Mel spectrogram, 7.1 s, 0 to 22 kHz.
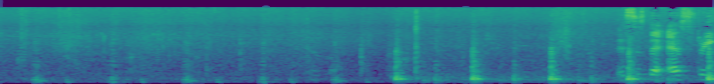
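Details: S3 gallop on an adult thorax simulator, heard best at the apex: an extra low, soft third sound after S2, giving a galloping rhythm.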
